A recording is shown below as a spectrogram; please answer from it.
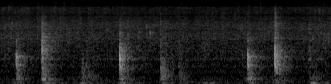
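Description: Onion and garlic toasting in coconut oil in a pot, giving soft sizzling with a few sharp crackling pops spaced irregularly, close and fairly quiet with no talking.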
